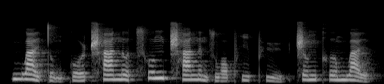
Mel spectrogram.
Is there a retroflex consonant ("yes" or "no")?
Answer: yes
